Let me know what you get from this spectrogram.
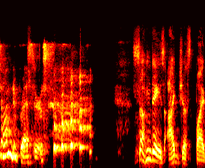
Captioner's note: laughs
